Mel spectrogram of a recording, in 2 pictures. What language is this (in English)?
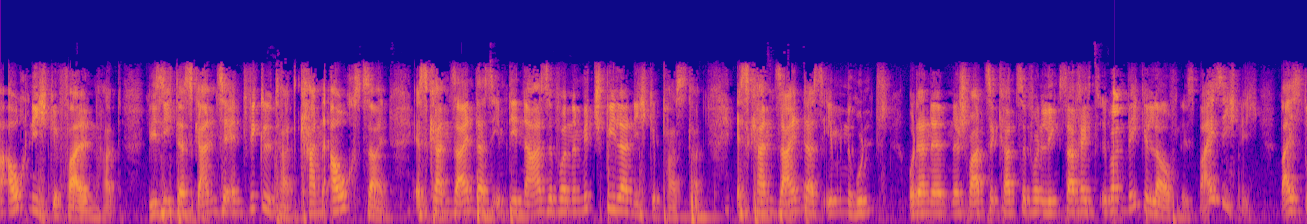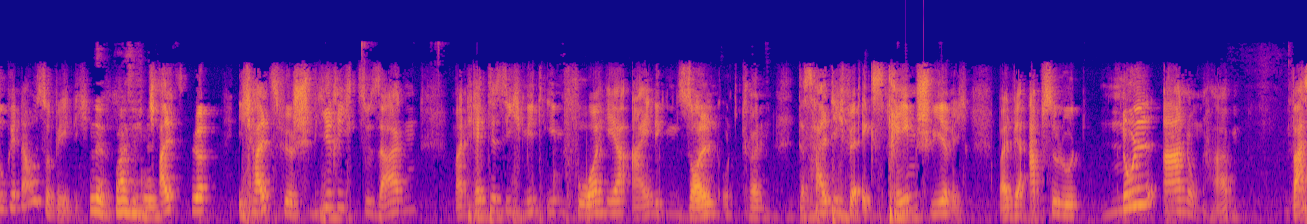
German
